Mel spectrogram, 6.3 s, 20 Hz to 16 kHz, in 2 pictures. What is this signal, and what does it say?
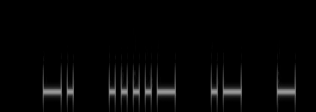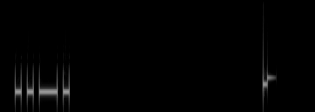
Morse code, heard as a keyed tone, about 20 wpm, spaced as for 15 wpm, 700 Hz. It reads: N4ATF
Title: 179 Lesson 29g - Slash - Call Signs 20wpm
